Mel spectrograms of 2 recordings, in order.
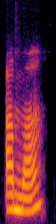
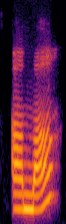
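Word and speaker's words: Umma: project so it's a korean film and it's pronounced amma amma which means um mom in korean and it's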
